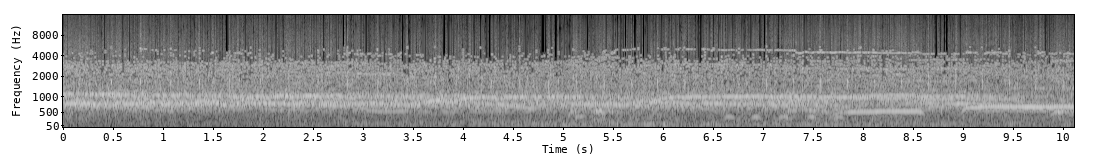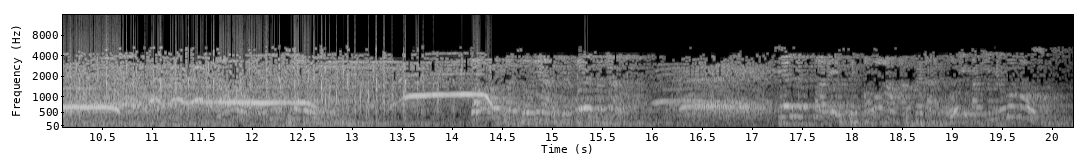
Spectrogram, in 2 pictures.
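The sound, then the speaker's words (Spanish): A large audience, asked to applaud the library, breaks into loud, sustained applause with cheering and shouting voices, including some whistles, for about twenty seconds before thinning out and fading toward the end. “A ver, yo si yo le digo, déme un aplauso a la biblioteca.”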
